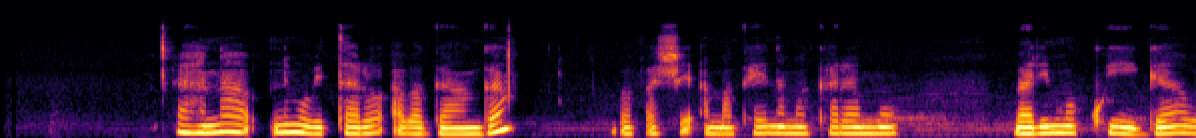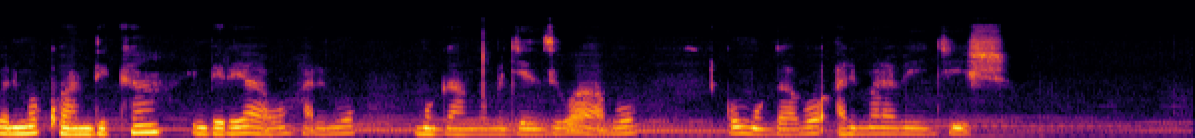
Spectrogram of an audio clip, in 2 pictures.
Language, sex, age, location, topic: Kinyarwanda, female, 25-35, Kigali, health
